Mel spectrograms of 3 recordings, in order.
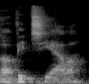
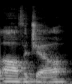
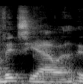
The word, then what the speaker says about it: Arvidsjaur: But when you fly into it, the locals tell me it's pronounced Arvidsjaur, which is the airport we fly into. Many people call it Arvajar, which I don't think is correct. But Arvidsjaur is how I was, because there was a guy I worked with at Lotus who helped design the Avora chassis, and he was Swedish.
